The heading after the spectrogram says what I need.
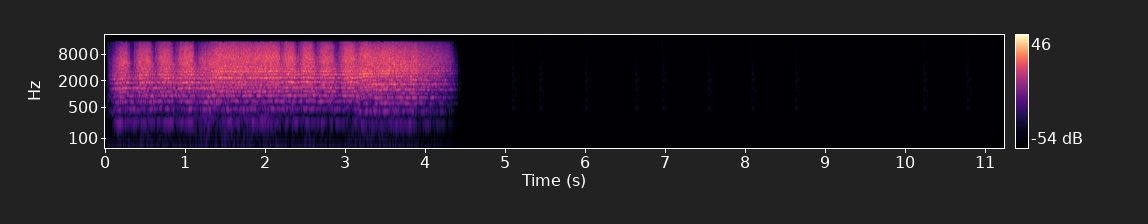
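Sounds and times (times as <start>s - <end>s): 
very short fanfare: 0.0s - 4.4s.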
